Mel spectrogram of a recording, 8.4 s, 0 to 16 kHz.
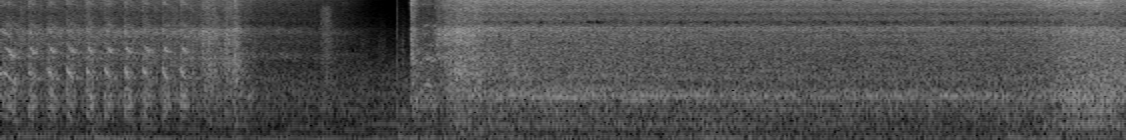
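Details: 1998 Honda Odyssey with JDM F23A swap after fitting a proper throttle body gasket; cranks briefly, catches cleanly, settles to steady even idle with light rev; sounds healthy, engine light to clear.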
